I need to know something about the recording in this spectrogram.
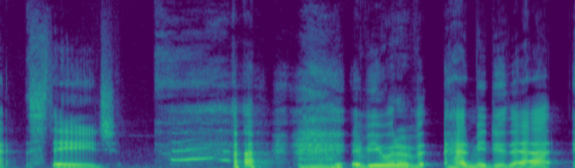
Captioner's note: laugh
